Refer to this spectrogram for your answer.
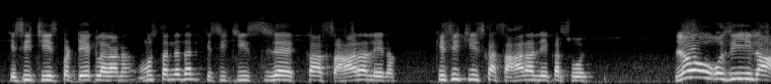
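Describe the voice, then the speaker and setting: A man teaching an Islamic law lesson. He recites Arabic text, then explains it patiently, calls the students "child" and checks that they understood. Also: high voice. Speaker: religious teacher. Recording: dull lo-fi recording.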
